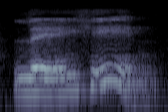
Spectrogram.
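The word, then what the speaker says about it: Lehene: My sister's Chinese derived name was spelled L E H E N E unlike its pronunciation lein.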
